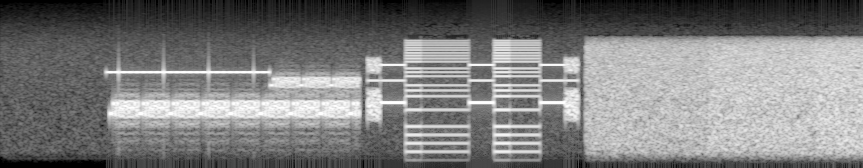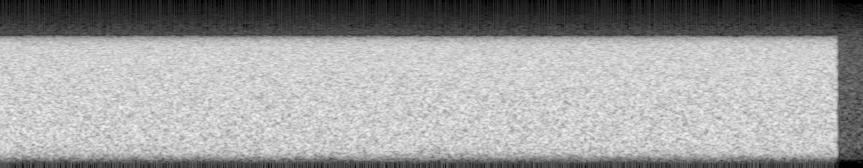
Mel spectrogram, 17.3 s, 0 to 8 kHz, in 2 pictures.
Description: Dial-up modem handshake (V.34 or later), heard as a whistle, warbles, then hiss.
